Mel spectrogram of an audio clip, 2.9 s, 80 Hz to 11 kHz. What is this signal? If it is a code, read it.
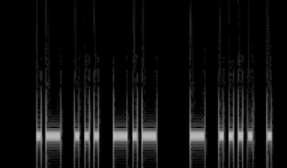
Morse code, heard as a keyed tone, about 25 wpm, 700 Hz. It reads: ASK THE
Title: Sentences from Top 1500 Words 25wpm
